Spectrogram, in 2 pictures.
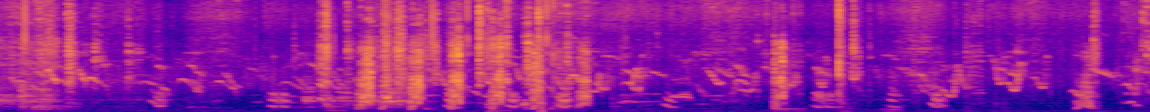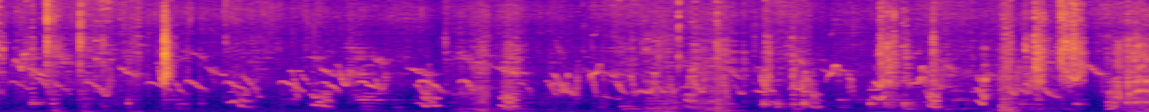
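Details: Dakhni teetar (partridge) chicks playing and bouncing around; a dense stream of thin, rapid chirps from several chicks, broken by frequent dry clicks and scratching taps.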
